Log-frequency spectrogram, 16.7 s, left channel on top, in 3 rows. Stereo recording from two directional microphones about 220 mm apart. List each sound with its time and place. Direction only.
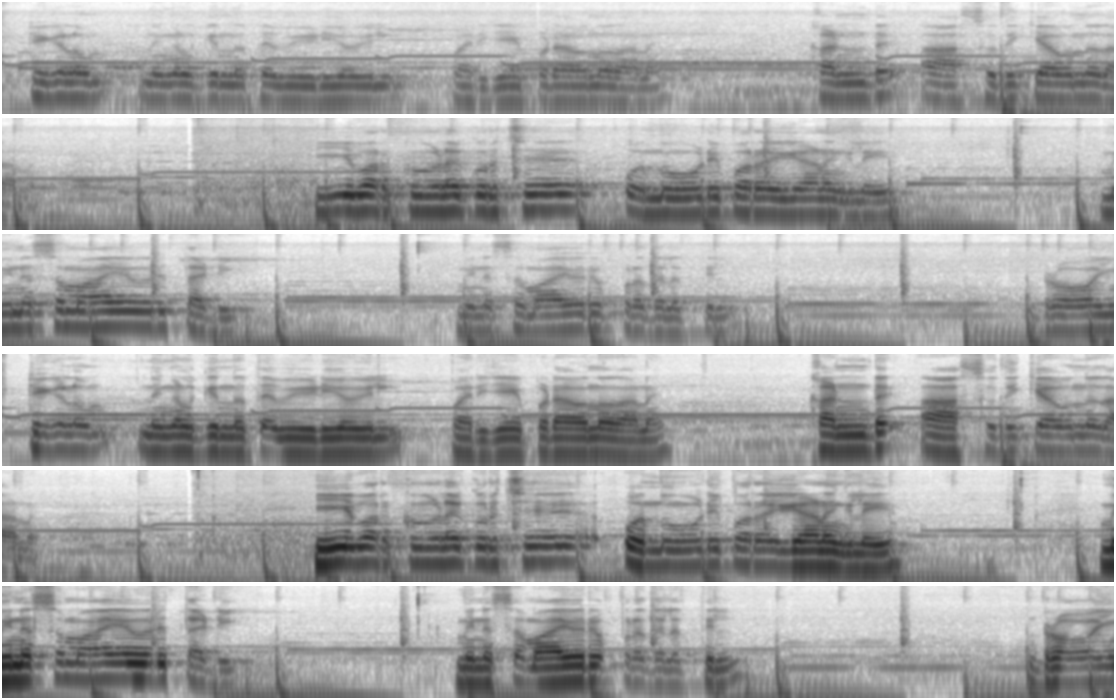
0.1 s a man's voice: 45° right (ahead or behind)
7.1 s a man's voice: 50° right (ahead or behind)
9.0 s speech: centre (ahead or behind)
9.4 s a man's voice: 45° right (ahead or behind)
11.0 s a man's voice: 45° right (ahead or behind)
16.2 s music: centre (ahead or behind)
